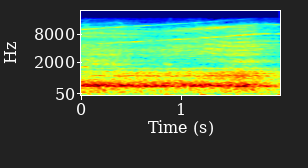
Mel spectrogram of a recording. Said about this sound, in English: As we hear a Chinook fire up its engines, I guess that's what they heard when some of these were leaving that night.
